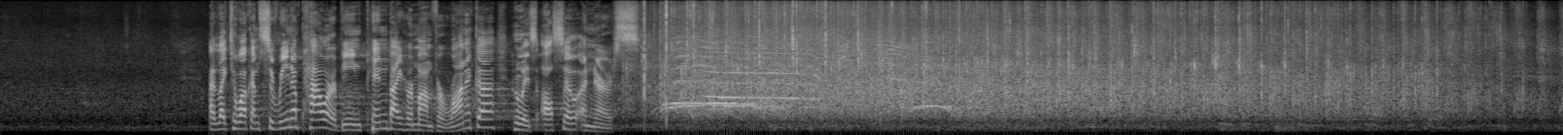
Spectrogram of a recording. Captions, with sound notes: I'd like to welcome Serena Power, being pinned by her mom, Veronica, who is also a nurse. (audience cheers) (audience applauds)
